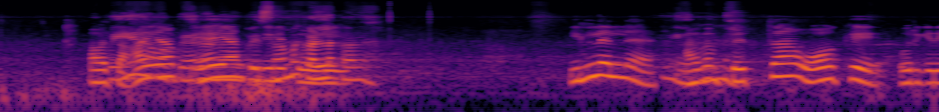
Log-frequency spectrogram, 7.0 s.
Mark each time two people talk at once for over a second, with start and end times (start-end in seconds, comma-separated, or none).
0.8-2.6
